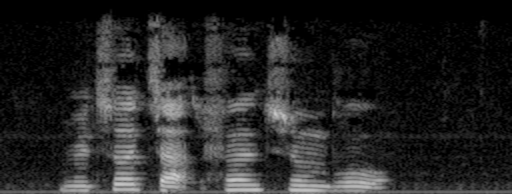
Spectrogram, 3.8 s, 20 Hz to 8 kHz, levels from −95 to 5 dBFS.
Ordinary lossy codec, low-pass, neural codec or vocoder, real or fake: Opus, 64 kbps; 7.2 kHz; none; real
